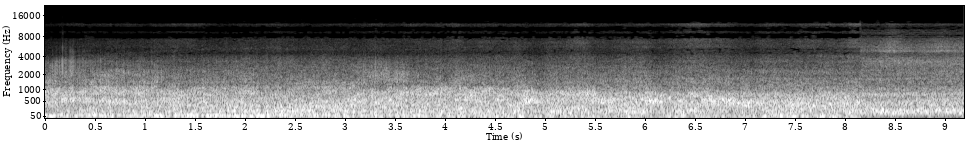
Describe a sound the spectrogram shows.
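A fighter jet roars loudly as it takes off.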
